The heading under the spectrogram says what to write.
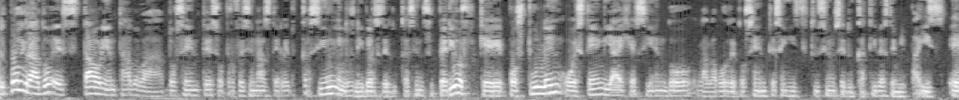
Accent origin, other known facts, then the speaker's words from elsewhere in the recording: Bolivia; En mi país, en Bolivia, lamentablemente estamos muy rezagados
